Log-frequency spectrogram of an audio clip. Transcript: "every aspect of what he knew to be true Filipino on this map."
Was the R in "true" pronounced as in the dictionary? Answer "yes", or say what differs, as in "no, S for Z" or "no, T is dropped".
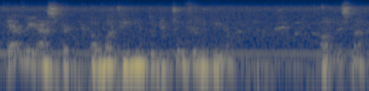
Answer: no, R is dropped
